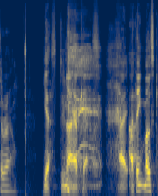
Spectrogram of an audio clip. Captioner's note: laughs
